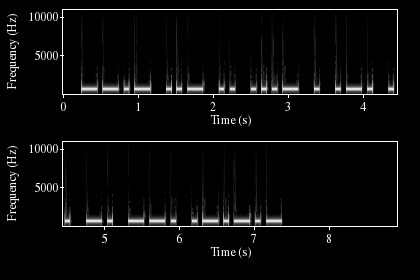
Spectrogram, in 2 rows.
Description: Morse code, heard as a keyed tone, about 17 wpm, 700 Hz. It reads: QUIVERING.
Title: A Sound Of Thunder 17wpm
